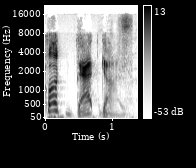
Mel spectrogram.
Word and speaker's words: Fuck That Guy: Week one of Fuck That Guy. – Okay. – ESPN's... – No. You're saying it wrong. Oh. Fuck that guy. The punch has to be on the that.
